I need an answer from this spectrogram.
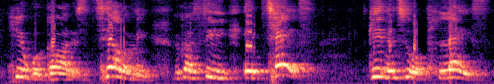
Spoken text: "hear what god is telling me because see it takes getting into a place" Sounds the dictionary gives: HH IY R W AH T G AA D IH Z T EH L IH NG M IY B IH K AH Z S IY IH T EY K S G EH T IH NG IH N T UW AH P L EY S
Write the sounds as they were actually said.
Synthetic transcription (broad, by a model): HH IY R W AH G AA D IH S T EH L IH NG M IY B IH K AH Z S IY IH T EY K S G EH T IH NG IH N T UW AH P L EY S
